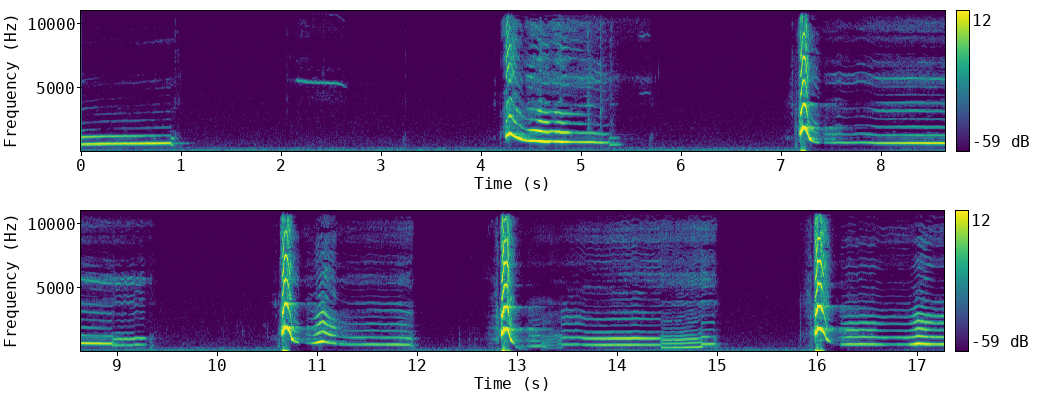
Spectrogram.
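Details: Maggie, a rat terrier, cries while asking to jump onto the couch: a series of sharp yelps, each trailing into a long, steady, high whine, repeated roughly every three seconds with silent gaps between.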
